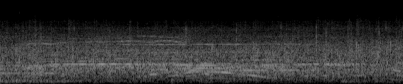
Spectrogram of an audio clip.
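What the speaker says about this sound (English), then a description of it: "we have not heard the crowd as vocal for Ali Wollaston as for any event tonight" A track cycling crowd at the Adelaide velodrome cheering Ali Wollaston's win, a steady roar of applause and voices filling the arena, with a commentator talking over it.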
